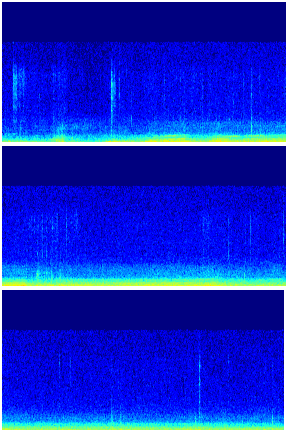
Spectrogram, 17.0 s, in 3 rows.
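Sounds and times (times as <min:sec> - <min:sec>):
car engine accelerating: 0:02.0 - 0:11.4.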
